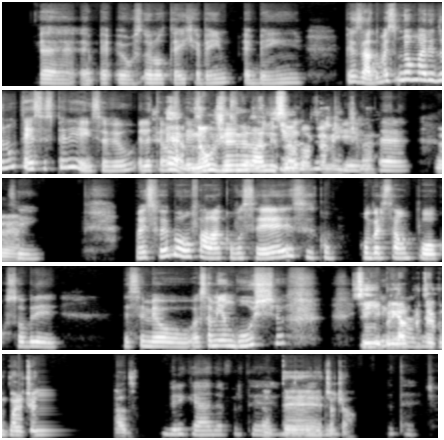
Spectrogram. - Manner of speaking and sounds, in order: other background noise; chuckle; tapping
- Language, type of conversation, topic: Portuguese, advice, Como tem sido para você a expectativa de estar sempre disponível para o trabalho fora do horário?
